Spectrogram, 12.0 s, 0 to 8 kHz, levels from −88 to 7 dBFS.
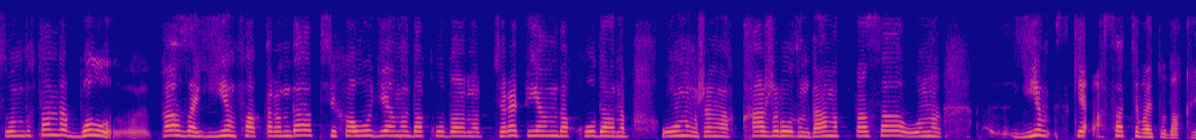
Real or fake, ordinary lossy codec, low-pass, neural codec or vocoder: fake; Opus, 32 kbps; 7.2 kHz; codec, 44.1 kHz, 2.6 kbps, SNAC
